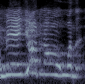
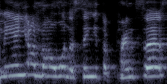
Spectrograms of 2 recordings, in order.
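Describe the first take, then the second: First: Light mock L A accent, a bit higher. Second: Second try at a lightly mocked L A accent. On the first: Telling mom how [name] sounded, light mock L A accent. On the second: Retelling [name]'s words, a mild L A accent. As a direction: lean into an L A lilt, trying. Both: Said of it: "in that, um, L A accent".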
